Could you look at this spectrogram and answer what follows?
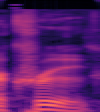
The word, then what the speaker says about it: Kruge: So, how do you say Krug? Do you say Kruge or Krug? – I've always said Krug. Commander Krug.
